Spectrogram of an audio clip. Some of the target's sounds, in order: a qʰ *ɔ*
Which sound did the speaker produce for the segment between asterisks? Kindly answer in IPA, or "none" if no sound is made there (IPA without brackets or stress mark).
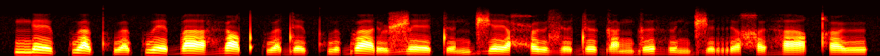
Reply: ɵ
